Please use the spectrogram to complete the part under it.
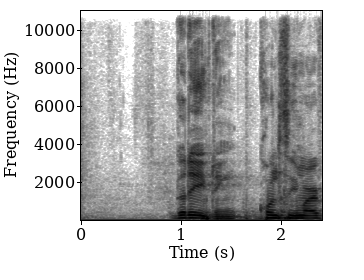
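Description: A man speaks into a microphone at close range, calmly and clearly.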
